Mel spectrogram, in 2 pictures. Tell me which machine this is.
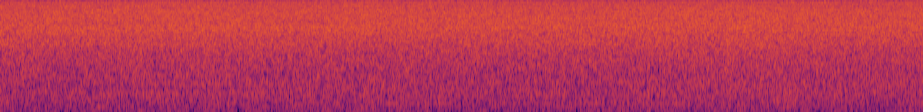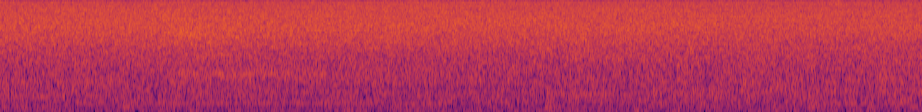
slide rail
